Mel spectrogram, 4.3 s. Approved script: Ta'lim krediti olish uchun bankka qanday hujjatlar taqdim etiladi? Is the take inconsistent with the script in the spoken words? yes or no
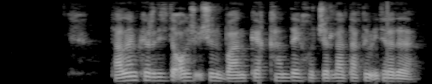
no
